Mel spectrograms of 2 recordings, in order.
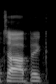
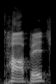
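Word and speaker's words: Topić: You have Nikola Topic, or sorry, Topic, I think is actually how you say it.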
